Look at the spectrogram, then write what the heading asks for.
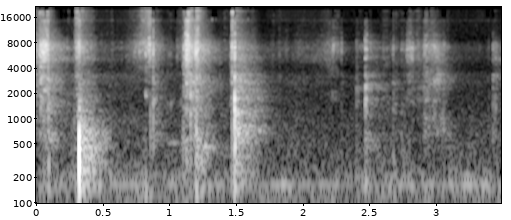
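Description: Tarot cards being cut from the deck during a reading: a few soft, dry card snaps and light slaps, close and quiet, with short gaps between them.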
